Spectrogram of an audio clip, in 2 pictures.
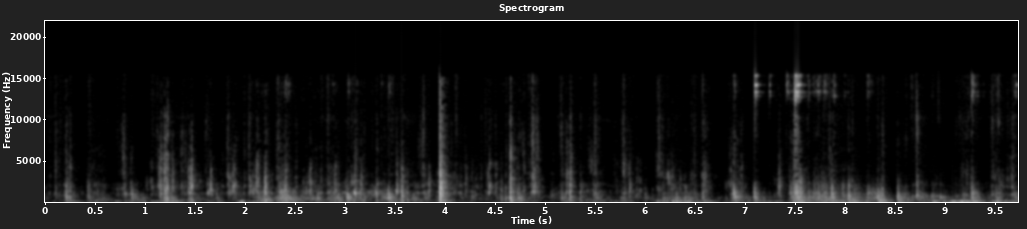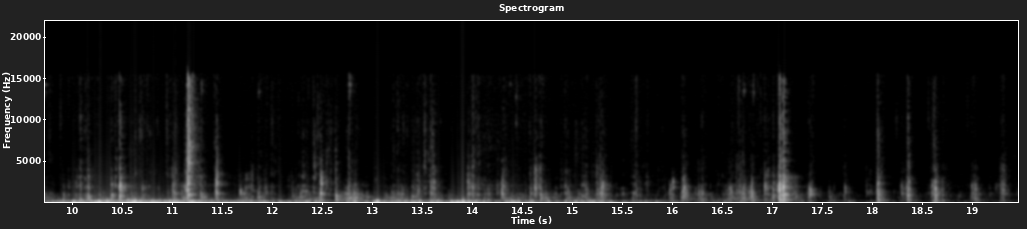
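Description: A white Jindo dog eating scraps off a wooden deck: irregular crunching, licking and clicking, with its metal tie-out chain clinking against the boards. A low rumble comes in about halfway through and lasts several seconds.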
